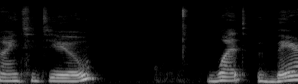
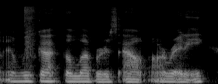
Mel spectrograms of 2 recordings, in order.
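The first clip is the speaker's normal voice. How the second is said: ordinary delivery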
